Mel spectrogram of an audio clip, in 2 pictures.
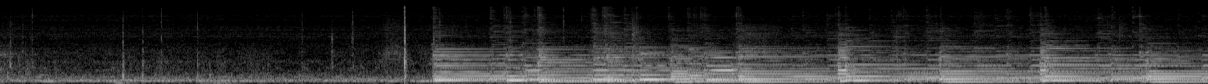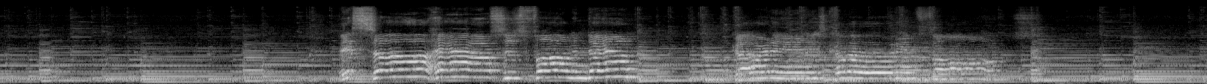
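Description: Acoustic guitar playing the opening of a country song, starting about four seconds in after a quieter lead-in. A man's singing voice comes in over the guitar a little past the middle.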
